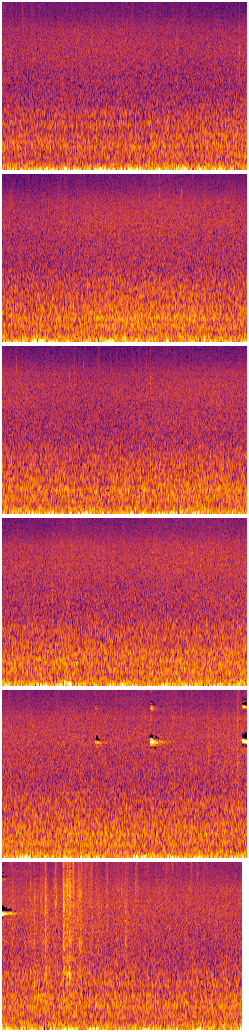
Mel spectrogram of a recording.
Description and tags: Windy autumn - bicycle arriving and hand-breaking three times and going up the curb
A bicycle arriving and hand-breaking three times and going up the curb on an autumn windy day.
autumn, bicycle, bike, breaking, curb, hand-break, pavement, squeak, squeaky, wind, windy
